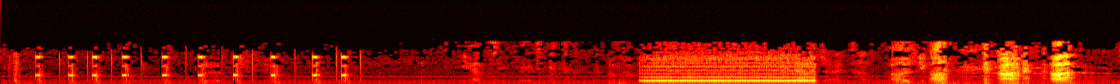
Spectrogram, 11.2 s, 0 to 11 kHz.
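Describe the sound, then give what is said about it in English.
About ten quick touch-tone keypad beeps dial a 1-800 phone number, then after a pause a single long ringback tone sounds, followed by a recorded voice beginning to say over the line that the number is not in service. “It's ringing. Two ringy dingy.”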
